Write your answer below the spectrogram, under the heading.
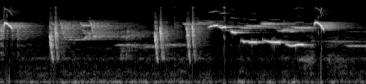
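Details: Brown-chested jungle flycatcher (Bali type), used as playback to prompt lazy captive birds to answer and sing, sings a rapid, high jumble of sweet whistles and sharp downward chips, with sliding notes and brief trills.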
